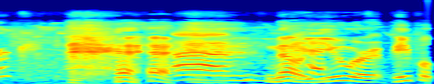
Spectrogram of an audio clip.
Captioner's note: chuckles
